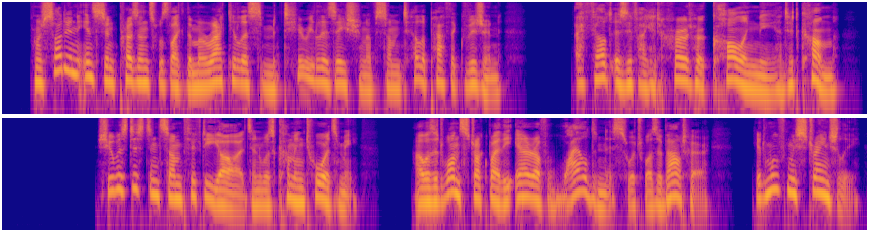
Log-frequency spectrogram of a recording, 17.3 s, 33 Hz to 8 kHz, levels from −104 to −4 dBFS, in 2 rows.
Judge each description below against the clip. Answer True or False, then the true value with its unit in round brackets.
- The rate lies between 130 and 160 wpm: False (195 wpm)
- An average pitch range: False (6.0 semitones)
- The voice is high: False (145 Hz)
